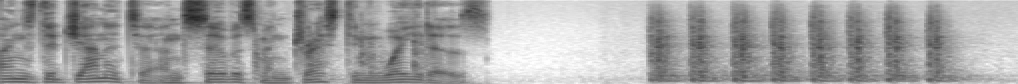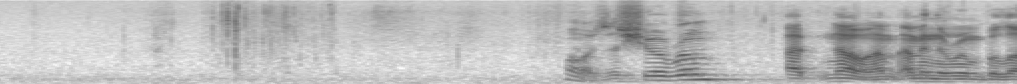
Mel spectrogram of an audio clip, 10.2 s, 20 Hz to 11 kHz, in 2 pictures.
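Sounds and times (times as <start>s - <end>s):
speech: 0.0s - 2.5s, 8.1s - 10.1s
banging on a room door: 3.2s - 5.0s.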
